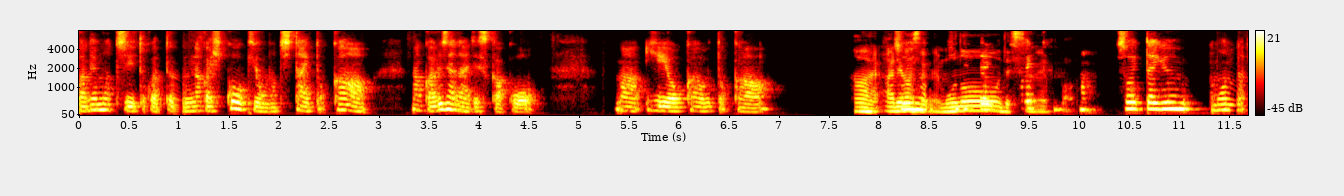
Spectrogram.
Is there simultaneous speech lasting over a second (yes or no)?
yes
